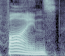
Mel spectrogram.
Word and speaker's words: Fiennes: The first name Ralph uses the Old English pronunciation Rafe, and the last name Fiennes is, Fiennes is pronounced Fines.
